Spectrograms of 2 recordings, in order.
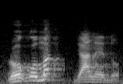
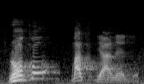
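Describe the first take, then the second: First: روکو مت joined, a break, then جانے دو; روکو مت as one unit, then pause; pause after مت. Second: روکو alone, a break, then مت جانے دو; روکو, then a clear pause before the rest; pause after روکو. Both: Shown as a demonstration. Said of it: "کہاں آپ نے وقفہ ڈالا".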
